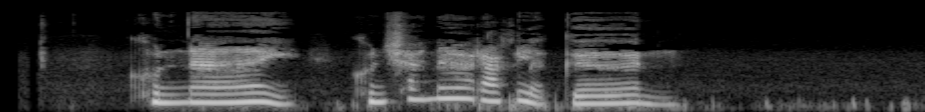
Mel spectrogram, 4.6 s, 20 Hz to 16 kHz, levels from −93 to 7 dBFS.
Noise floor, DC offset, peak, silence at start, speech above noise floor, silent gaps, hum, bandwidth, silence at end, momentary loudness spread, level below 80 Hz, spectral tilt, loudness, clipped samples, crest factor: -55 dBFS; under 0.1%; -6 dBFS; 0.7 s; 33 dB; none; none; 11 kHz; 0.1 s; 10 LU; -64 dBFS; -5 dB/octave; -22 LUFS; under 0.1%; 18 dB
